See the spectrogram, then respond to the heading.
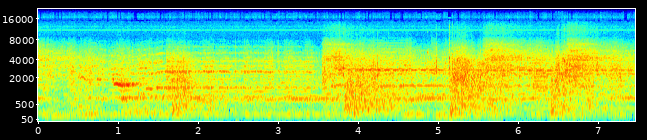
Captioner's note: suspenseful music; gunshots blasting; Yaqui shouting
